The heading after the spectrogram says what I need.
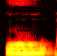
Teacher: जब आप उ बोलोगे तो होठ गोल करने पड़ते हैं उ बिना होठों गोल के आप उ नहीं बोल सकते कोशिश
